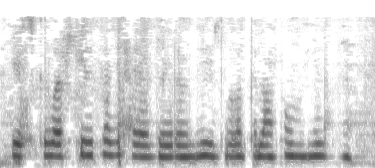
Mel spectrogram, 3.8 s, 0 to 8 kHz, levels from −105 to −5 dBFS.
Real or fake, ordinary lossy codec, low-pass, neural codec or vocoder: fake; MP3, 24 kbps; 7.2 kHz; codec, 16 kHz in and 24 kHz out, 0.6 kbps, FireRedTTS-2 codec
